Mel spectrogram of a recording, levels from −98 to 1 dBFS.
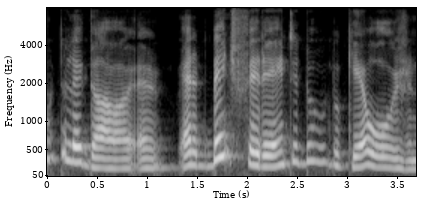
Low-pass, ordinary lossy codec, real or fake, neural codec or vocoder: none; none; fake; codec, 16 kHz, 4 kbps, FunCodec, trained on LibriTTS, 50 frames a second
